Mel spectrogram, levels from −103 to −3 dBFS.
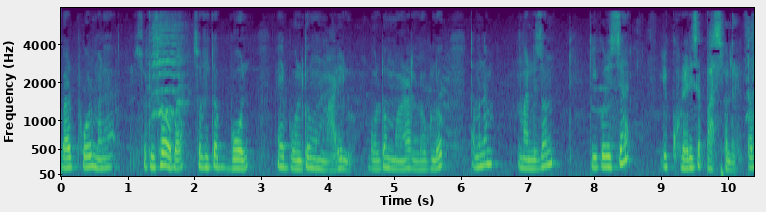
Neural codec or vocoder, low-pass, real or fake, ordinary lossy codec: none; 7.2 kHz; real; MP3, 32 kbps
